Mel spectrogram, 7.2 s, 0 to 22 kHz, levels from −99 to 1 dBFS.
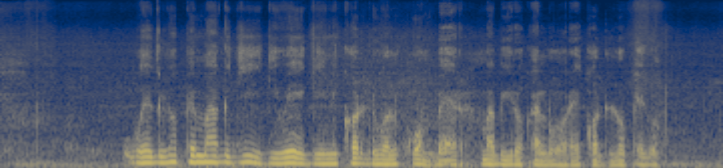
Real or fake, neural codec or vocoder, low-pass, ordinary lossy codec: fake; vocoder, 44.1 kHz, 128 mel bands, Pupu-Vocoder; none; none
